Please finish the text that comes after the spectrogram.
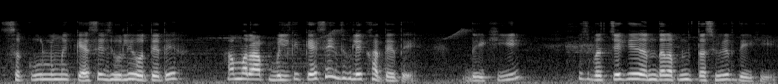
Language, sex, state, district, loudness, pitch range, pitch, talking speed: Hindi, male, Rajasthan, Jaipur, -17 LUFS, 195-240 Hz, 220 Hz, 175 wpm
